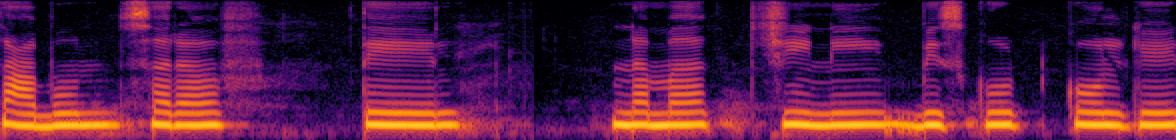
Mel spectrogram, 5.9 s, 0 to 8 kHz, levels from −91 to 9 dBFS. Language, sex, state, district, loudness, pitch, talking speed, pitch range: Hindi, female, Uttar Pradesh, Jyotiba Phule Nagar, -11 LUFS, 225 Hz, 80 wpm, 220-230 Hz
